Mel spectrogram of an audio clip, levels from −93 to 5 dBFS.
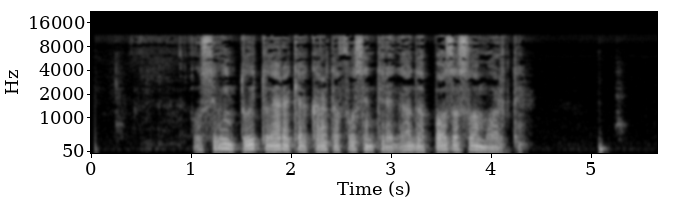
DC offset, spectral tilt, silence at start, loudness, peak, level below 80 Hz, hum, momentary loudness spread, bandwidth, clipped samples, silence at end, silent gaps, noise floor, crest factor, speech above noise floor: under 0.1%; -3.5 dB/octave; 1 s; -25 LUFS; -8 dBFS; -52 dBFS; none; 22 LU; 11.5 kHz; under 0.1%; 0.55 s; none; -74 dBFS; 20 dB; 48 dB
